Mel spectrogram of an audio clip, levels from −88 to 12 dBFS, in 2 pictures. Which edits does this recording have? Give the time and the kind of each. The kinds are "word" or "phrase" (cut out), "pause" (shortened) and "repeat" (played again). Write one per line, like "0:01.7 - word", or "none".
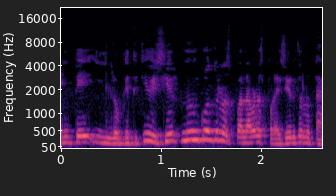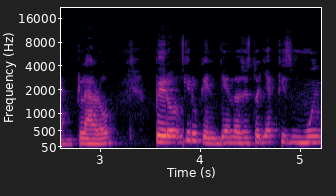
0:03.8 - word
